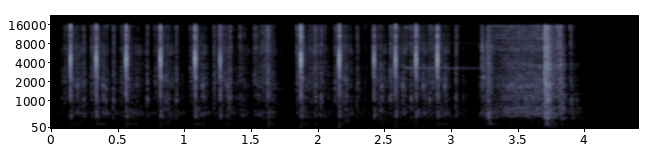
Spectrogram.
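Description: Typewriter keystrokes as a logo sound effect: sharp clacks about four a second with a brief pause partway, ending in a short rasping sweep near the end.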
